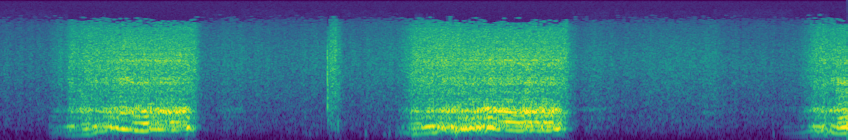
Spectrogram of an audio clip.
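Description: Long, rough, rattling breath sounds recurring about every three seconds with quiet pauses between, typical of snoring.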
